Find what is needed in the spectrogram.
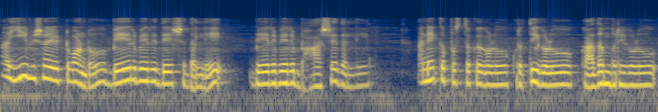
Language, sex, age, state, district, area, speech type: Kannada, female, 45-60, Karnataka, Chikkaballapur, rural, spontaneous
